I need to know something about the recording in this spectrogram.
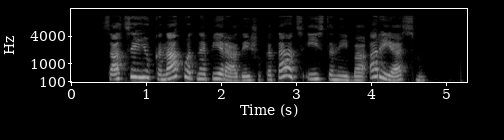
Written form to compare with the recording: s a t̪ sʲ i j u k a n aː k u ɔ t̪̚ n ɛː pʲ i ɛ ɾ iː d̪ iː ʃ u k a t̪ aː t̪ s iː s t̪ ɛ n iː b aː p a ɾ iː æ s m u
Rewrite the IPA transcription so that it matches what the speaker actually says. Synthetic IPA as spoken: s a t̪ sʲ i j u k a n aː k u ɔ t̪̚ n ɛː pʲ i ɛ ɾ aː d̪ iː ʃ u k a t̪ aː t̪ s iː s t̪ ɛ n iː b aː ʔ a ɾ iː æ s m u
